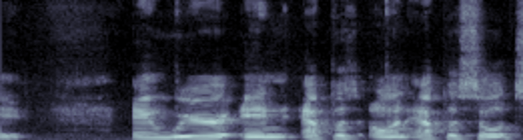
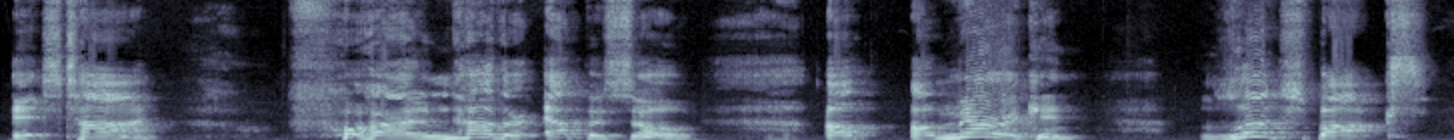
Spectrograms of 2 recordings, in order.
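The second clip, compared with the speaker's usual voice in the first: high, drawn-out showman intro; cartoon intro announcer; 7 semitones higher than usual.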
